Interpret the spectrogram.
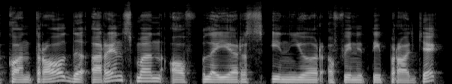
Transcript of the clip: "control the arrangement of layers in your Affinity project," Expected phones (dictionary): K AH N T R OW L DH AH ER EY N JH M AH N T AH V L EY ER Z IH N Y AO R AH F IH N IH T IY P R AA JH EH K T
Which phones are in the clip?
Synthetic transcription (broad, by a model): K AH N T R OW L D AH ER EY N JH M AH N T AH P L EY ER S IH N Y AO R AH F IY N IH T IY P R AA JH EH K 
